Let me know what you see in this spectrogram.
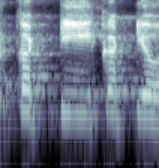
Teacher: They replace R with another double T.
